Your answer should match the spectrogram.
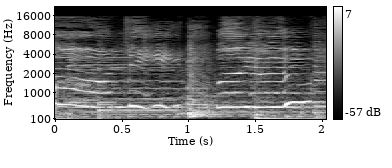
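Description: A woman singing a melody with a wavering vibrato while plucking a concert harp, low bass notes sounding in a steady pulse beneath the voice.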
